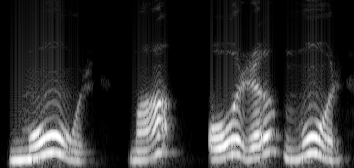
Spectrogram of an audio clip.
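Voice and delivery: मोर split as म ओ र, very slow; pronunciation drill. Shown as a demonstration. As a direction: sound out मोर letter by letter, very slowly. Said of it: "शब्दों का उच्चारण करते हैं".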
